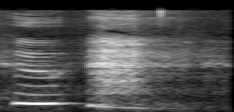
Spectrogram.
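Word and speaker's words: Hoo: farm that's in a place called Who. You have to say it like that, H-O-O.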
